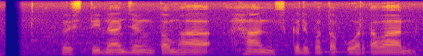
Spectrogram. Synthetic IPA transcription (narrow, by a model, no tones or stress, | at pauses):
kɾist̪inad͡ʒɨŋt̪ɔmɦa | hanskɨrdipɔt̪ɔkuwart̪awan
